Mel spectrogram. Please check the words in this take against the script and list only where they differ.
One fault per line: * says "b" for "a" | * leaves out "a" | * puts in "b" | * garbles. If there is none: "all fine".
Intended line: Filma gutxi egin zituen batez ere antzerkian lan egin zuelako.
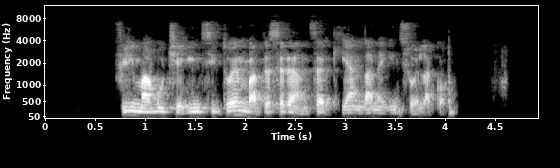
all fine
